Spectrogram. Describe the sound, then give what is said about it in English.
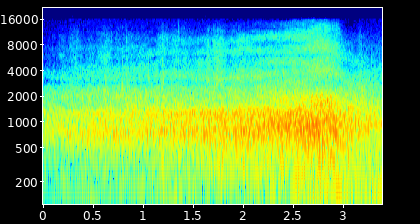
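A car approaches and passes by, its broad tire and engine rumble swelling steadily louder before easing off at the end, with no talking. “You hear this car coming?”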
